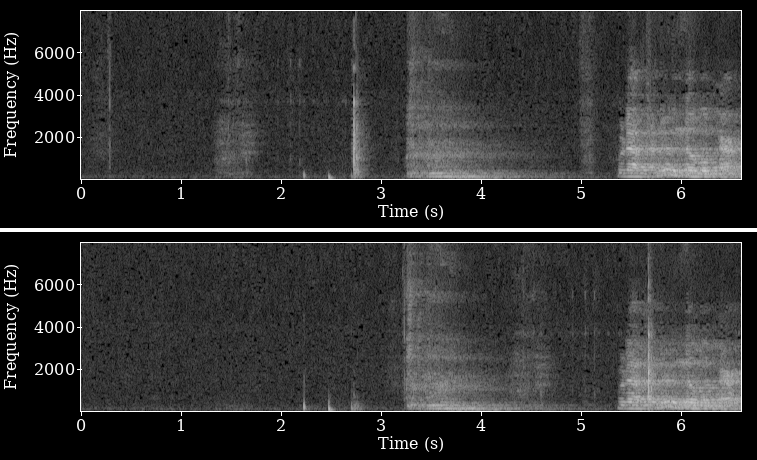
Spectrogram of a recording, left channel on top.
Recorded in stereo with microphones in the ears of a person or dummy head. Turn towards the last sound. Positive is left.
turn(degrees=25)  # may be behind; listen again after turning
